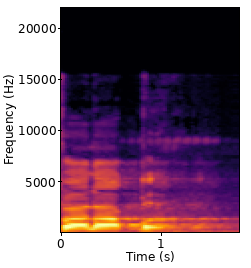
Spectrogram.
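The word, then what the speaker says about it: فلق: রাহমানির রাহিম আউজুবিল ফালাক প্রিয় বন্ধুরা আমার এখানে বড় কাফ আমাদেরকে উচ্চারণ করতে হবে এটা আমাদেরকে আইন গলায়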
